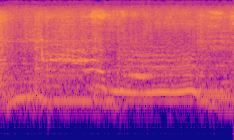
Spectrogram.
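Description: Live alternative rock band, with an electric guitar holding long, distorted notes that slide up in pitch at the start and drop away near the end.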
